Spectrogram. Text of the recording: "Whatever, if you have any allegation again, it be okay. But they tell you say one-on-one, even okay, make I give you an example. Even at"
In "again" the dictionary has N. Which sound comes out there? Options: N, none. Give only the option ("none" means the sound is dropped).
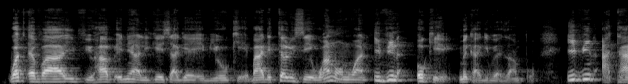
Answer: none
